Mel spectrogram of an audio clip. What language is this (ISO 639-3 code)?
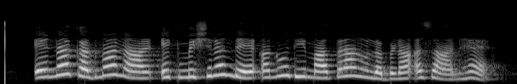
pan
